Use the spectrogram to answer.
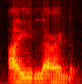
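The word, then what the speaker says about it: island: हो गया आपका टॉक एल साइलेंट हो गया आईलैंड आई एस साइलेंट हो गया लाइटन जैसे कि जी साइलेंट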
